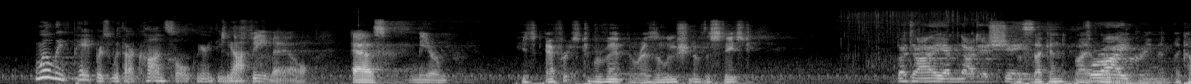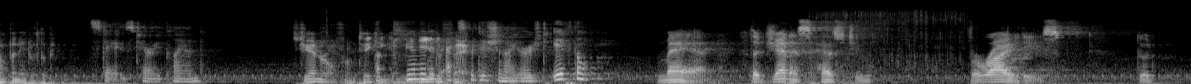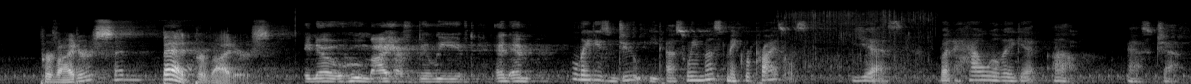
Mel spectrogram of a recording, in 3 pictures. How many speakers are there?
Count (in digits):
5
